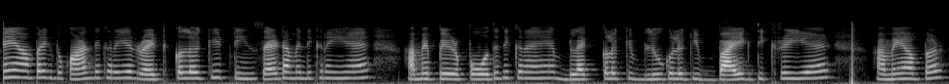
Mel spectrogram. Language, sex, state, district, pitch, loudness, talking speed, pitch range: Hindi, female, Uttarakhand, Uttarkashi, 270 Hz, -23 LUFS, 235 wpm, 245-295 Hz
